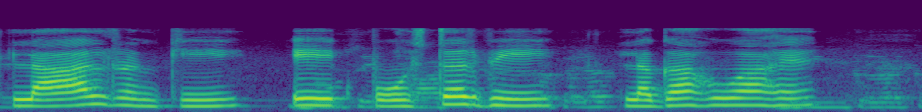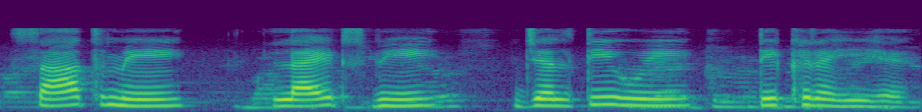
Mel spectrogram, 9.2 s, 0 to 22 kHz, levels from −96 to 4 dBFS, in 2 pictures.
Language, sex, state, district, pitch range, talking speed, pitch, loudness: Hindi, female, Rajasthan, Jaipur, 210-245 Hz, 115 wpm, 230 Hz, -15 LUFS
